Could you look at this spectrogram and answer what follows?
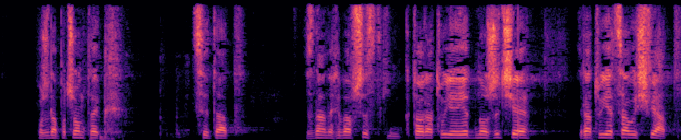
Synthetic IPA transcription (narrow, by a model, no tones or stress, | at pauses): mɔʐɛnapɔt͡ʂɔnt̪ɛk | t̪sɘt̪at̪ | znanɘxɘbafʂɘst̪kʲimkt̪ɔɾat̪ujɛjɛd̪nɔʐɘt͡ɕɛ | ɾat̪ujɛt̪sawɘɕfʲjat̪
